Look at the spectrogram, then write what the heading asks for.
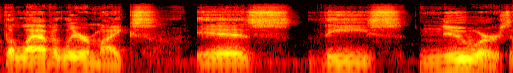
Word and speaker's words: Neewer: The other microphones that I have, and I love the lavalier mics, is these Neewers. It's N-E-E-W-E-R, so nearer. Neewer. I just pronounce it Neewer mics.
